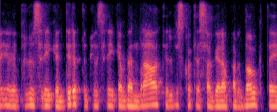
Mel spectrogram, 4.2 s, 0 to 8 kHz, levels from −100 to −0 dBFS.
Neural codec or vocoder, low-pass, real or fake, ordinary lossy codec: codec, 16 kHz, 2 kbps, FunCodec, trained on Chinese and English, 25 frames a second; 7.2 kHz; fake; Opus, 24 kbps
